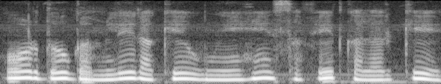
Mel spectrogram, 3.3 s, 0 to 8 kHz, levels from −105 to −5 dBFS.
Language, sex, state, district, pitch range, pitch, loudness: Hindi, female, Madhya Pradesh, Bhopal, 170-210 Hz, 195 Hz, -14 LUFS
